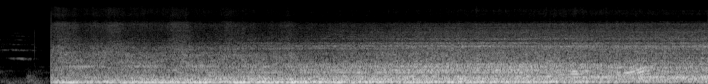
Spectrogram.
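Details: Olimpia washing machine that would not start, after fitting a new run capacitor: steady, even low hum with no knocking, grinding or stalling; motor starts and runs normally.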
